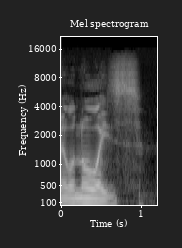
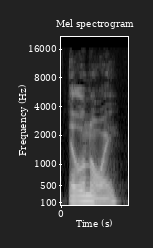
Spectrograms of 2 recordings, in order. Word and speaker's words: Illinois: And I think in parentheses it said something about there's no, you know, the S is silent or I forget, but I get a kick out of it. – Back in the day when they originally named the state Illinois, It wasn't silent.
